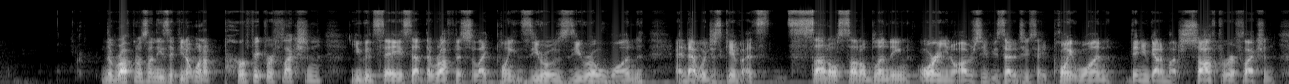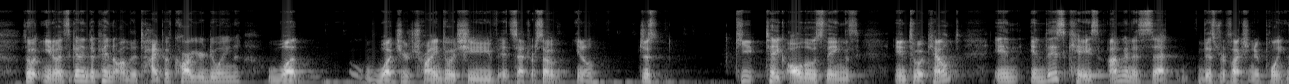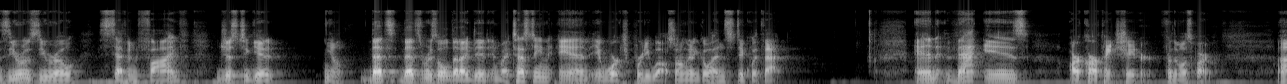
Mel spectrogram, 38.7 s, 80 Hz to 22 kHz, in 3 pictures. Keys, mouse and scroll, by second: 6.4 ctrl+click, 10.7 ctrl+click, 17.2 ctrl+click, 19.9 ctrl+click, 35.4 scroll, 37.2 scroll.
